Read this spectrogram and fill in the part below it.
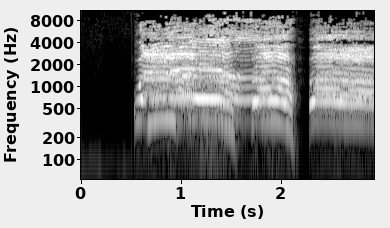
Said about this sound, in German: Die schreien laut und laufen auch weg.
